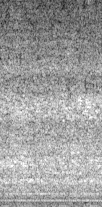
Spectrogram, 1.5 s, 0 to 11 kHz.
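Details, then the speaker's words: Suzuki Katana after fitting electric fan and thermostat, hot engine: quiet steady low idle with even hum, no misses or knocks; electric fan switches off as temperature drops; idling smoothly. "Nah ini bisa didengar ee electric fannya mati ya karena suhunya sudah turun nah dan ini suara 100 Kalau enggak 200 RPM tanpa as mobil tetap stasuner tetap hidup"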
